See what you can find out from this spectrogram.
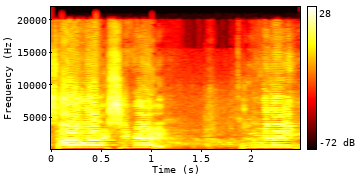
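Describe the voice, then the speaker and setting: Against crowd noise in the background, a man shouts in a raised, projected voice of extremely high pitch, very slowly and with fairly even intonation. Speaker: politician, party leader. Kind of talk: campaign rally speech. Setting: outdoors. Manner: shouting.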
